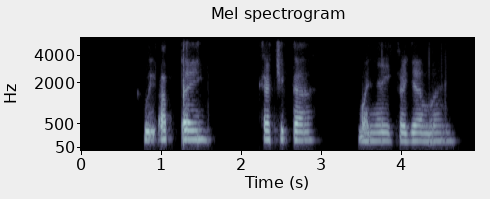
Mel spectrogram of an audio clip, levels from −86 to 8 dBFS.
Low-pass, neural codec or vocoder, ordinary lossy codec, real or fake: 5.4 kHz; codec, 44.1 kHz, 2.6 kbps, SNAC; Opus, 32 kbps; fake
